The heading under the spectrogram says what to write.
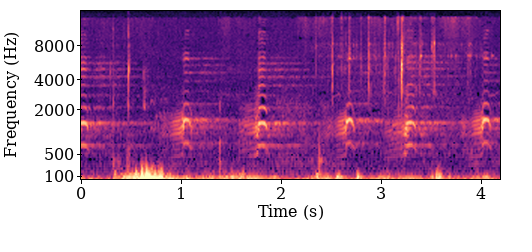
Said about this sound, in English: Holy Moses. Mama and Papa Geese.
